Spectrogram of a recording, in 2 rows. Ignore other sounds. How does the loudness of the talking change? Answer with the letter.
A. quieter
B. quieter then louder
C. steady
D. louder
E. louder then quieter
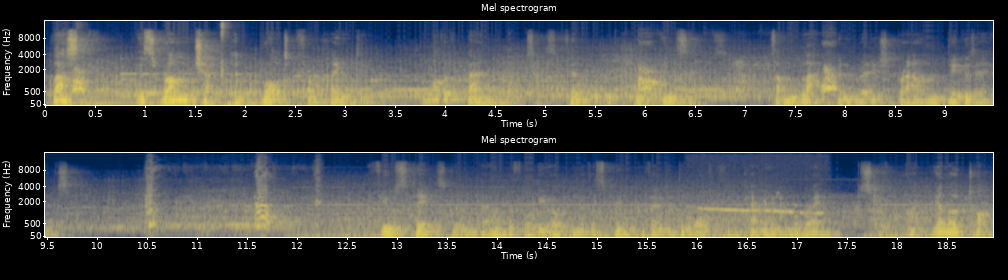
A.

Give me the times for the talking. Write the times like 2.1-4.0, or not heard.
0.1-9.7, 12.7-18.9.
